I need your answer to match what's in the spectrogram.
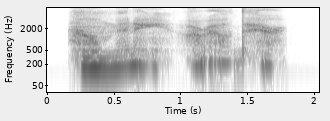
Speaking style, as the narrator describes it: Killian asked in a low voice

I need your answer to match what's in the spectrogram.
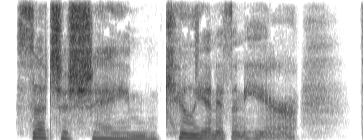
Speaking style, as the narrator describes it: the healer purred

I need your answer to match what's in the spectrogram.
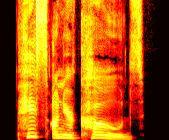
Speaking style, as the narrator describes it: she snapped

